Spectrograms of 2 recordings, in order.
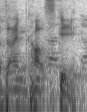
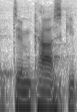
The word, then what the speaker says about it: Dimkoski: Yeah, Dimkoski. Did you I like the interfere- way you say my name. It's really like they say Dimkoski, but you say Dimkoski, which I think is probably technically correct.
